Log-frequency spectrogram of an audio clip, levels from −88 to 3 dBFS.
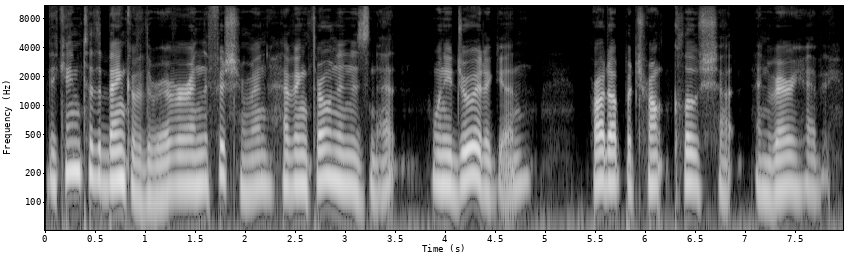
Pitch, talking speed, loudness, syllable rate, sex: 150 Hz, 225 wpm, -18 LUFS, 5.7 syllables/s, male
